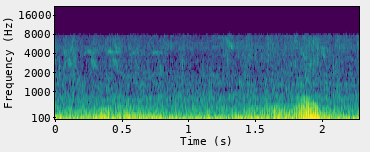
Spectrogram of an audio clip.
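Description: A hummingbird's wings humming as it flies close, the low buzz swelling briefly near the end, over faint outdoor background.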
